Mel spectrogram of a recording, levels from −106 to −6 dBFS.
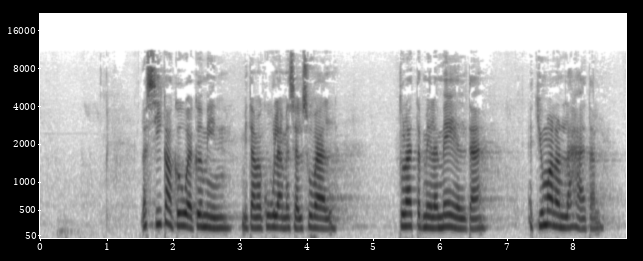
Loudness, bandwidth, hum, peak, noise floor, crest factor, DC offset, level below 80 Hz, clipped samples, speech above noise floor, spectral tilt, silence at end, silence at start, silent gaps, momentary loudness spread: -25 LUFS; 11.5 kHz; none; -8 dBFS; -64 dBFS; 18 dB; under 0.1%; -66 dBFS; under 0.1%; 39 dB; -4 dB/octave; 0.35 s; 1.5 s; none; 14 LU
